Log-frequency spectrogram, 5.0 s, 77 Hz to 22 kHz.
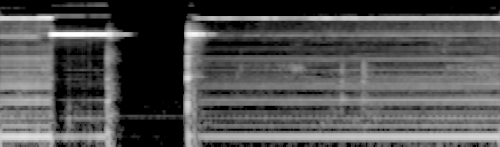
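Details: Marantz 1120 integrated stereo amplifier squeals loudly through the speakers on all sources: high steady tones cut out and return. The cause is oxidized shorting plugs making a poor ground connection.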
